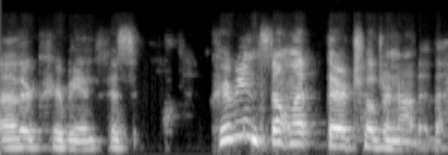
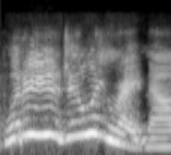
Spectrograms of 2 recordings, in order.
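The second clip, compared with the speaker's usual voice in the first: higher, louder, demanding; the healer demanding an answer, high and loud; pointed question; 11 semitones higher, 6 dB louder than usual. Retold or imitated. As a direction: fire the question at her. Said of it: "and she's like".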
